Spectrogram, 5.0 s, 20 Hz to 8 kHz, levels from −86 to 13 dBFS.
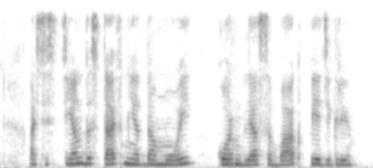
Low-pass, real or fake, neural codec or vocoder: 7.2 kHz; real; none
